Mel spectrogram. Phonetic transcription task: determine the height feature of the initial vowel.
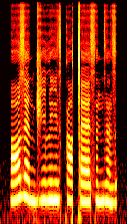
low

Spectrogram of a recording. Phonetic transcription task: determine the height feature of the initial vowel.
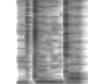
high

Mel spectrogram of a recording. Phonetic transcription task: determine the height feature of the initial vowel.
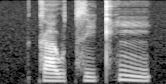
low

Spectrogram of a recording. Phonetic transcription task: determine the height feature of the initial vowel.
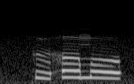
high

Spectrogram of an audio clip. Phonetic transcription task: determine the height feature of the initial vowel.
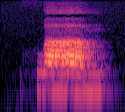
low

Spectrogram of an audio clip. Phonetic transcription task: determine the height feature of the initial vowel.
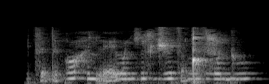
mid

